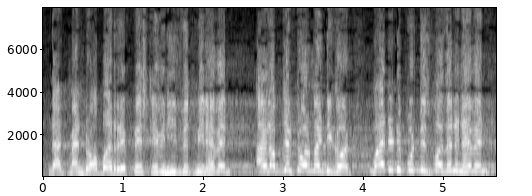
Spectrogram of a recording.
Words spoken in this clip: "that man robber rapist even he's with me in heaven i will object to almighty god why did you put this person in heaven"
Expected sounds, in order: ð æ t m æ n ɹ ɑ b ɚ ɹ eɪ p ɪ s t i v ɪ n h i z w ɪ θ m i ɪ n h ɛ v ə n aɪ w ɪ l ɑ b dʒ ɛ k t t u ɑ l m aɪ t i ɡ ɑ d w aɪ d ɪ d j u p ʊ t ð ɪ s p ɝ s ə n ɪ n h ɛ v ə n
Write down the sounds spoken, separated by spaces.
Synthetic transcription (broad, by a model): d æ t m æ n ɹ ɑ b ɚ ɹ eɪ p ɪ s t i v ɪ n h i z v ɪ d m i ɪ n h ɛ v ə n aɪ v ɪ l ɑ b dʒ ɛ k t t u ɑ l m aɪ t i ɡ ɑ d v aɪ d ɪ d j u p ʊ t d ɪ s p ɝ s ə n ɪ n h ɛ v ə n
